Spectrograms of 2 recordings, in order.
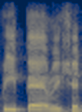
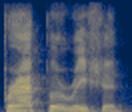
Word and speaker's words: preparation: this is our preparation so it's not prepare ation it is preparation prepare and preparation so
